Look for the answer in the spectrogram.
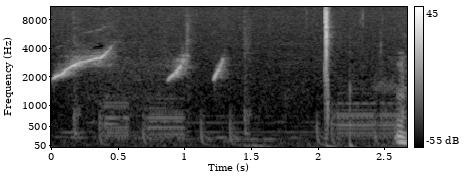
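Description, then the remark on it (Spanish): A person whistles through pursed lips, imitating a walrus's whistle: one long rising note, then two short upward chirps, followed by a sharp click and a low thump. “Juntan sus labios y hacen.”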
